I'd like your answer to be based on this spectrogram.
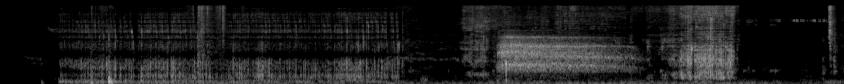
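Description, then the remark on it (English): Loud, airy slurping as hot coffee is sipped: a long noisy draw, a pause, then two more hissing slurps, with no talking. “And join us in this sip of cafecito.”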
